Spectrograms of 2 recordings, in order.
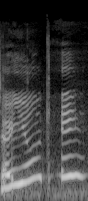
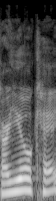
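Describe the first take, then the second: First: Very high, soft tearful squeak; high-pitched mock sobbing voice; imitated bawling. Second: Said in the usual way. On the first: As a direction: mimic a bawling wife asking after her husband. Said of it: "And she's bawling". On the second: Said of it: "And I'm like".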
